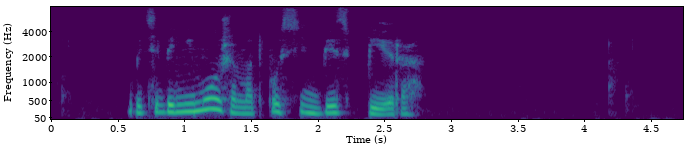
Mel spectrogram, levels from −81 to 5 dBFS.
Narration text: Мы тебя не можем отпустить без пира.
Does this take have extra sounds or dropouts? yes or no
no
